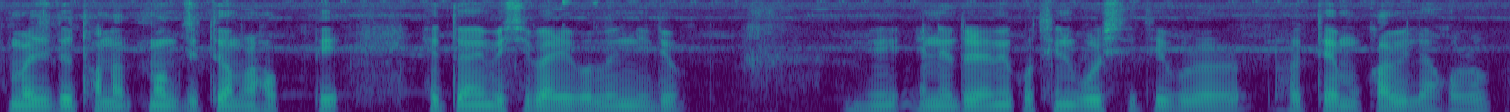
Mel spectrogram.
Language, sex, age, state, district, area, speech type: Assamese, male, 18-30, Assam, Darrang, rural, spontaneous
